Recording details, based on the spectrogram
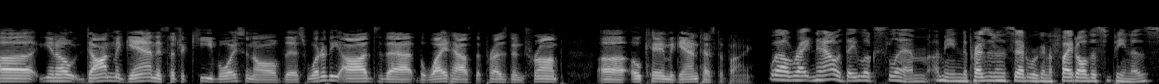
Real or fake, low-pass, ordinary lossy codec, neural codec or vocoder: real; 7.2 kHz; MP3, 24 kbps; none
